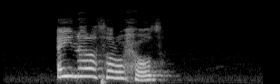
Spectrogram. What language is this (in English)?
Kabyle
